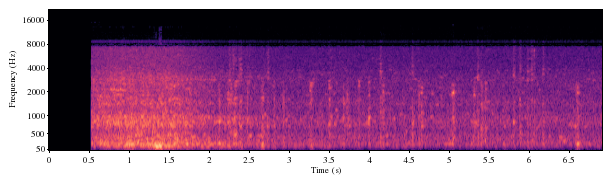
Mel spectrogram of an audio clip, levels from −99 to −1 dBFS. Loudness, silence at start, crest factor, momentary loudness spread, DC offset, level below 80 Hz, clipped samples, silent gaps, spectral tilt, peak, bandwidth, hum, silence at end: -29 LUFS; 0.5 s; 20 dB; 18 LU; under 0.1%; -58 dBFS; under 0.1%; none; -5.5 dB/octave; -8 dBFS; 9.2 kHz; none; 0 s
